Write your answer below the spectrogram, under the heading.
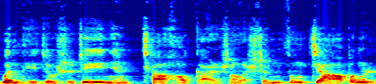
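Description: A man speaks fairly slowly with noticeable background noise around him. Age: 50s. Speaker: poetry reading host. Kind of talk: live-streamed literary talk. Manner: animated.

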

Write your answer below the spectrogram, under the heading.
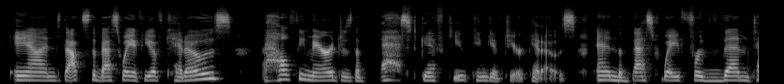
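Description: A woman speaks at a medium pitch with a bright, sharp tone, her sound dry and close with no echo. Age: 30s. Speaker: podcast host. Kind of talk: casual solo podcast talk. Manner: warm, upbeat.

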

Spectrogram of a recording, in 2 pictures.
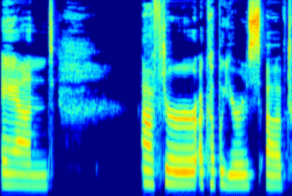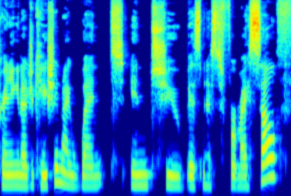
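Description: With a Maritime Canadian accent, a woman speaks at a fairly slow pace and medium pitch. Her intonation is fairly even, and the sound is dry and close with no echo. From Nova Scotia, Canada (near Halifax). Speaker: nutritionist and intuitive eating coach. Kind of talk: interview conversation.

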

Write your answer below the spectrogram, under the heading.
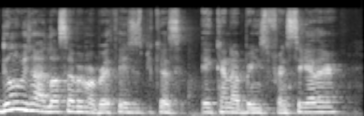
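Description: A man's fairly high-pitched voice with ordinary pitch variation, amid audible room echo and noticeable background noise. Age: 20s. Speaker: podcast co-host. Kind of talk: casual chat. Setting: in person in a living room.

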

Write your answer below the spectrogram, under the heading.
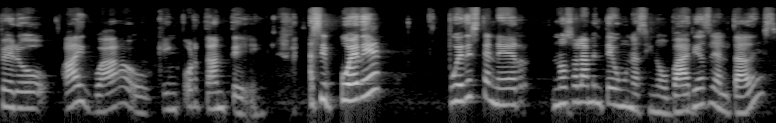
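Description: A woman with a high pitch and lively intonation, at a very slow pace with big swings in loudness. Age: 30s. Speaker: podcast host. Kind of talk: interview conversation.

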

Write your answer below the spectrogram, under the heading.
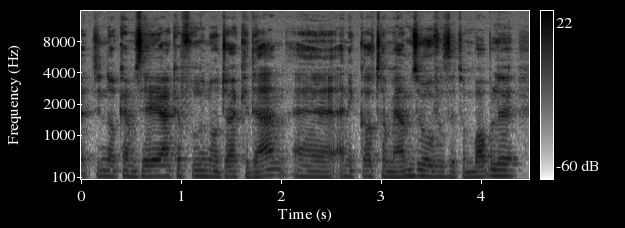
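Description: Somewhat breathy, a man speaks in a medium pitch at a moderate pace. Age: 30s. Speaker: podcast host, retired drag queen. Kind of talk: casual interview chat.

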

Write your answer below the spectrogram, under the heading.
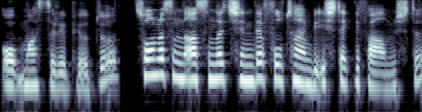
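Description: The voice shows ordinary pitch variation, recorded very clean with a silent background and a dry, close sound with no echo. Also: woman. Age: 30s. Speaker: podcast host. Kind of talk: personal storytelling monologue. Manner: conversational.

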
